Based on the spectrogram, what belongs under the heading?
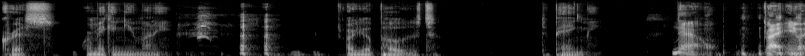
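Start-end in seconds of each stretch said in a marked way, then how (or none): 0.0-6.0 put-on, swooping late-night FM radio DJ voice. Asking about being paid for bringing in money, in a late-night FM DJ voice. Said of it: "Put on my late night FM DJ voice".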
